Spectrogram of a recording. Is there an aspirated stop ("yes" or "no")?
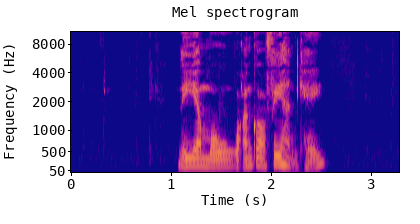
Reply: yes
